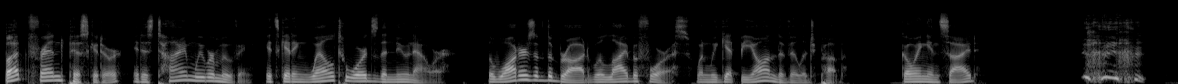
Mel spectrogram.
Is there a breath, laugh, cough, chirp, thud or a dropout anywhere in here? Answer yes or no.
yes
